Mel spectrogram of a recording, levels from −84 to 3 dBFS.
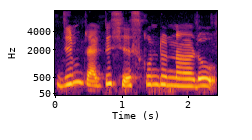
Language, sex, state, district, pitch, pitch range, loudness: Telugu, female, Andhra Pradesh, Annamaya, 270 Hz, 235-295 Hz, -13 LUFS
